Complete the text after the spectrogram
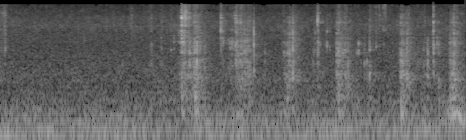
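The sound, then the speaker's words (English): Quiet chewing of sweet plantains with dips: many faint, crunchy bites and moist mouth sounds come in an uneven rhythm, mostly in the second half, with no talking. “I'm eating sweet plantains with delicious dips.”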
